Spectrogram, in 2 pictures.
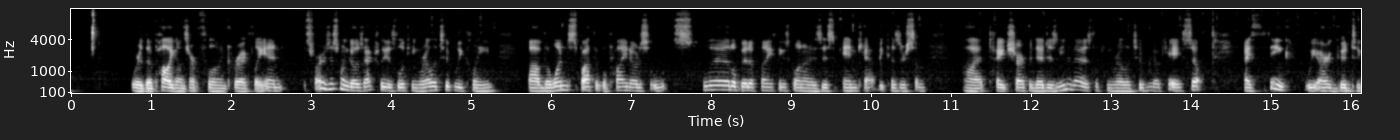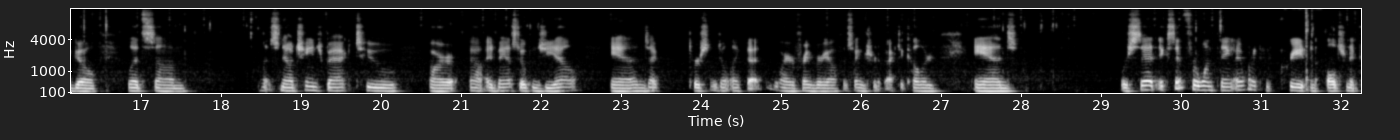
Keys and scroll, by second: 31.6 alt+shift+q.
